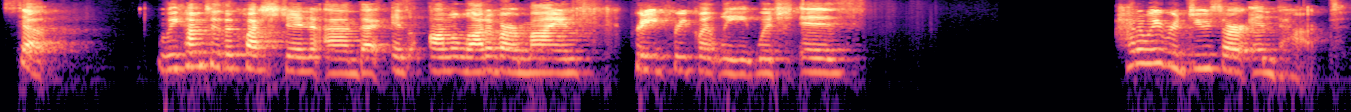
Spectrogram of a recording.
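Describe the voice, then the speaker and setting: Bright-voiced woman presenting online. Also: on the high side, a little slow, long pauses, roomy sound. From Georgia, USA. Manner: conversational, with frequent fillers and rhetorical questions. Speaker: agricultural educator. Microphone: video call.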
